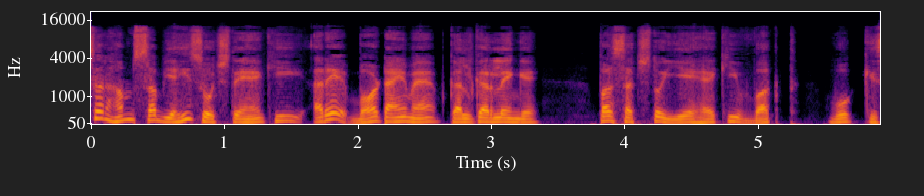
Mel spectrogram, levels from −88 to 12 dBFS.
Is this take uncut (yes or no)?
yes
